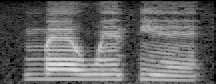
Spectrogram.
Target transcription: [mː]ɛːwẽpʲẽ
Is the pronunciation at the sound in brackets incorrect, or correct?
incorrect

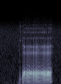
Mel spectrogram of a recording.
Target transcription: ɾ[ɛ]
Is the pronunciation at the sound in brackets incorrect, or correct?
incorrect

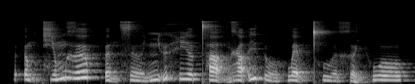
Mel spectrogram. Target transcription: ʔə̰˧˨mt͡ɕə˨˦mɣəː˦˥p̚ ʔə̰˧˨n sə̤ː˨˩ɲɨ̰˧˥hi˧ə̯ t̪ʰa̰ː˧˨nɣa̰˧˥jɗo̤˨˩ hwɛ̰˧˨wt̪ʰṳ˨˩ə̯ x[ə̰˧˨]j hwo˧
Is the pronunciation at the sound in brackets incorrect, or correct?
incorrect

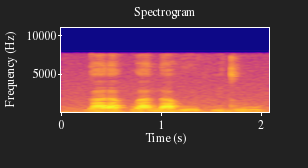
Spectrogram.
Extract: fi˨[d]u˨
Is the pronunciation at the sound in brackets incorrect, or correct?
correct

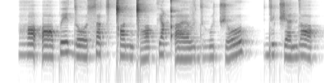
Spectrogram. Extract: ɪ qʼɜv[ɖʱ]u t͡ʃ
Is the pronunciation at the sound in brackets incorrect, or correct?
incorrect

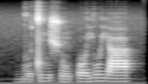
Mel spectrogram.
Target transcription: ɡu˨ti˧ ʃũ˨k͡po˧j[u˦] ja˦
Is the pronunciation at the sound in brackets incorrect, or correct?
correct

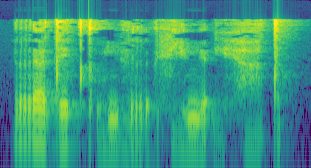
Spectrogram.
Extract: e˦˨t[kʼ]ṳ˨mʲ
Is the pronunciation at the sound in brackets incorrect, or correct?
correct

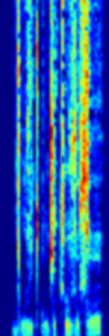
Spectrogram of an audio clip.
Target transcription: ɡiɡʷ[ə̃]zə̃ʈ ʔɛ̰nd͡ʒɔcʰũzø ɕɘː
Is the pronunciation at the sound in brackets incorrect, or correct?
correct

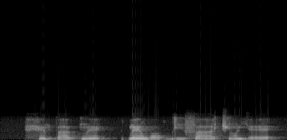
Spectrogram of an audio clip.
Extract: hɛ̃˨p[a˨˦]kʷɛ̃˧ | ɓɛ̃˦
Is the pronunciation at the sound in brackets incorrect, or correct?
correct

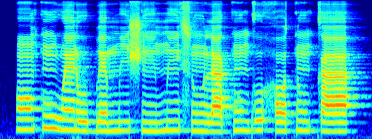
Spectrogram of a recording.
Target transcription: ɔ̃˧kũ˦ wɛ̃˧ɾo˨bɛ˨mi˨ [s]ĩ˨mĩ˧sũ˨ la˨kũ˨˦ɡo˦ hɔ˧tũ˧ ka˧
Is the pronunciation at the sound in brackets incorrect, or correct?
incorrect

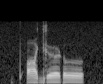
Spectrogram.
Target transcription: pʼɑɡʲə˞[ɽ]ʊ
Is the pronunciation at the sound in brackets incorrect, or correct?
correct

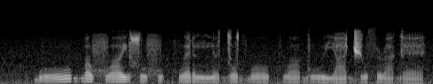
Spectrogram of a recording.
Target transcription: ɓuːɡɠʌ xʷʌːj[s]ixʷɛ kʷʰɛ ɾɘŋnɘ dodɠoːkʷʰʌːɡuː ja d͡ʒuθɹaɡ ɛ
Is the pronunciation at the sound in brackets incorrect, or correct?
incorrect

